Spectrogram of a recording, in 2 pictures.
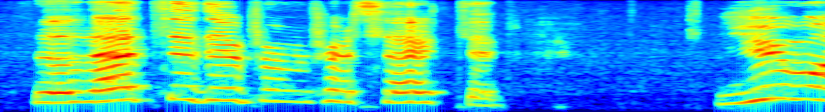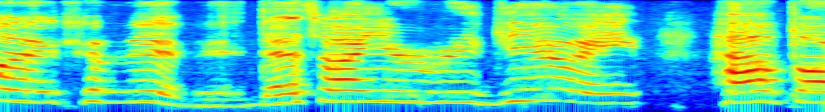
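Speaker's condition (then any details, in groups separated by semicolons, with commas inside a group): Throat cancer radiation damage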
